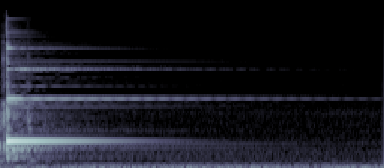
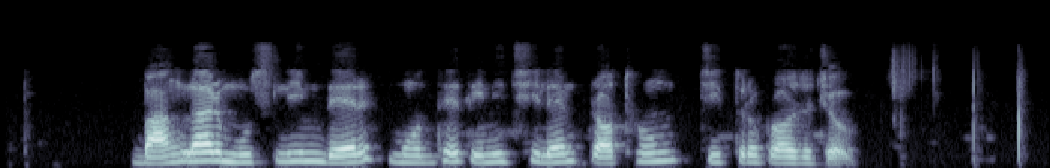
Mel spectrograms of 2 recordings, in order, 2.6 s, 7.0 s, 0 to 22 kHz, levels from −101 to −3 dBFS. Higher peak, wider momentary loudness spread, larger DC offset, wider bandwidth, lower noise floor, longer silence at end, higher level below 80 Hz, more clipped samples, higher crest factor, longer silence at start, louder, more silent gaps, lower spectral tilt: second, -14 dBFS vs -8 dBFS; first, 26 LU vs 13 LU; neither; first, 14 kHz vs 7.2 kHz; second, -59 dBFS vs -86 dBFS; second, 0.1 s vs 1.3 s; first, -58 dBFS vs -68 dBFS; neither; about the same, 20 dB vs 20 dB; second, 0 s vs 0.9 s; second, -33 LUFS vs -26 LUFS; neither; second, -1.5 dB/octave vs -9 dB/octave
